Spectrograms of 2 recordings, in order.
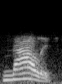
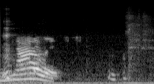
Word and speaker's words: knowledge: And the N in passion is knowledge. I know it's a K in there, but the K is silent. We all know it's silent. So it's knowledge.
